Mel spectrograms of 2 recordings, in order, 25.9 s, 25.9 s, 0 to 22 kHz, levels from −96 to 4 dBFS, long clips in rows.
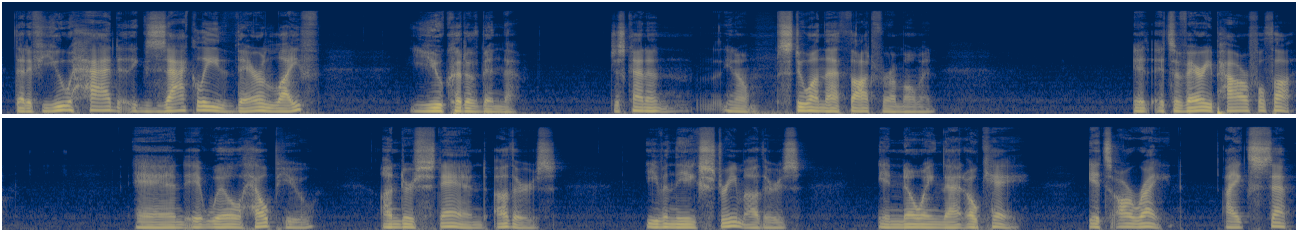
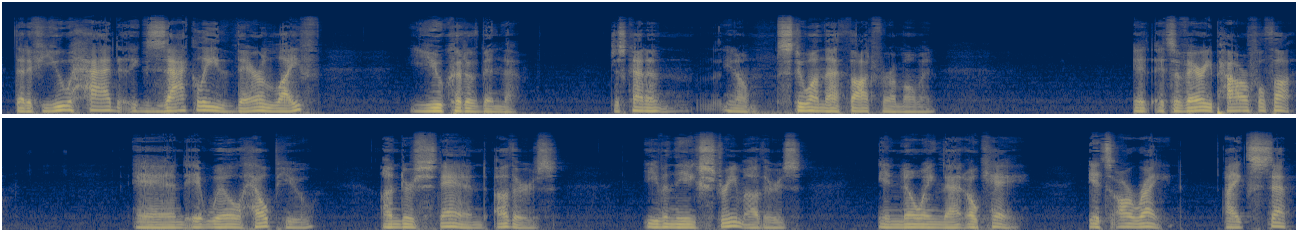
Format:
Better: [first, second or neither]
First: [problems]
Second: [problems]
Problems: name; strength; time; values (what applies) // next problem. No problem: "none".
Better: first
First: none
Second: garbled, watery; slightly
